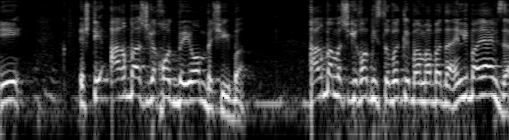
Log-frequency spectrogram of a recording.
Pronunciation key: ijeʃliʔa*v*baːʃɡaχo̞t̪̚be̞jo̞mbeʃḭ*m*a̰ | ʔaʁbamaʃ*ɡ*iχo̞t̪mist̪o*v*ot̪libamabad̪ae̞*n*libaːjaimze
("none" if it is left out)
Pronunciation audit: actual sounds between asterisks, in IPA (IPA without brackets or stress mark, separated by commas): ʁ, b, ɡ, v, n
